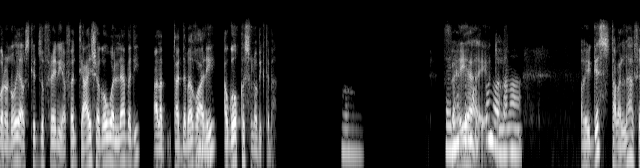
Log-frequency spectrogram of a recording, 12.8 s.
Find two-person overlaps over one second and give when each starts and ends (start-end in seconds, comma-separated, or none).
8.9-10.2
